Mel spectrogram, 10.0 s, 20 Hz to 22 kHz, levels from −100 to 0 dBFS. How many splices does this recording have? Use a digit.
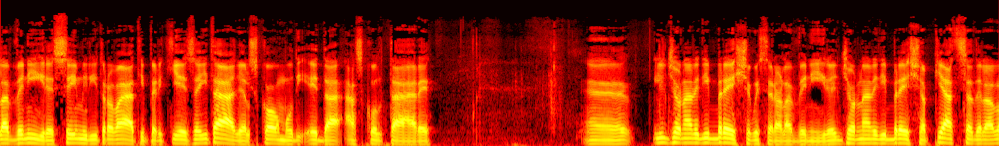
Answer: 1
